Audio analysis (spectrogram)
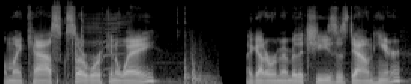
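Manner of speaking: ordinary delivery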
